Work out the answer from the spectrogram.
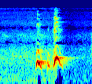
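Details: A koel visiting close to a glass window gives a single two-note call, a mellow low note then a louder, sharper rising note, lasting about half a second in quiet surroundings.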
